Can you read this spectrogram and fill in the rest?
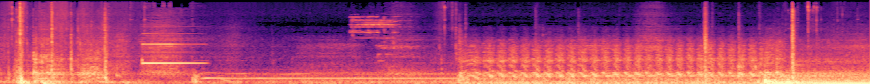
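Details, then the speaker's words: VW Crafter campervan diesel after head gasket top-end rebuild, cam timing advanced slightly to cure intermittent starting: keys, chime, starter whirs and engine fires straight away into an even idle clatter. "wow i didn't expect it to fire up straight away oh well that's that done"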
